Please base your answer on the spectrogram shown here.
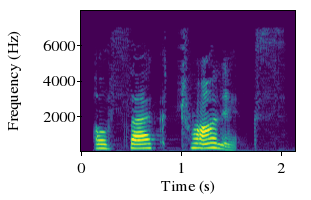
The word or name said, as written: olfactronics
